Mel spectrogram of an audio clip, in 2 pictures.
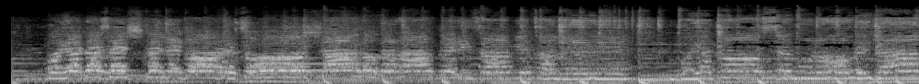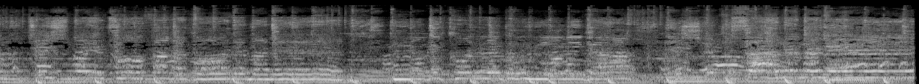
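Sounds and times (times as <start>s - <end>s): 
guitar: 0.1s - 18.3s.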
